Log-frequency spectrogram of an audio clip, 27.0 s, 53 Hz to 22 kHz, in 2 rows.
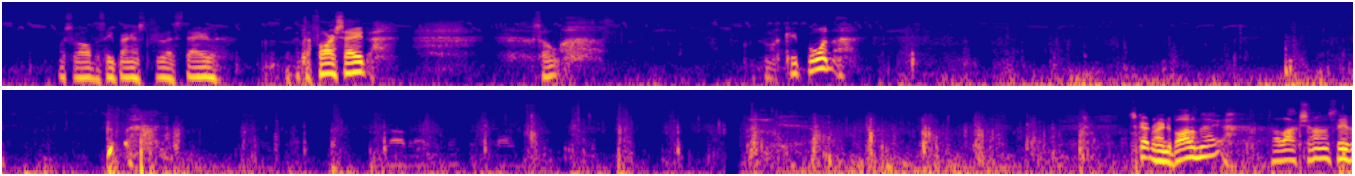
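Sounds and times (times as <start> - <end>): footsteps on a mountain track: 2.1 - 27.0.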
